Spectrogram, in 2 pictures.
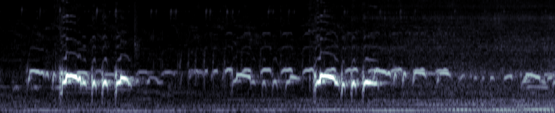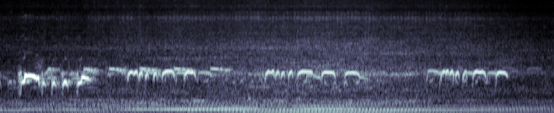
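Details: A local zebra dove, loud and active, used to make other zebra doves call: three phrases of stuttered, rolling coos, the last stretch of notes partly buried under a rising background hiss and low rumble.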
